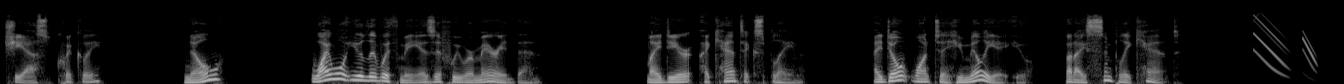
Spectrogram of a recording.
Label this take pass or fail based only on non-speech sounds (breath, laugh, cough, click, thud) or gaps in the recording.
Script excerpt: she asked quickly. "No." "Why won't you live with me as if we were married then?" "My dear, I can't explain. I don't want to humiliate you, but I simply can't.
fail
